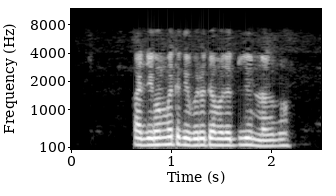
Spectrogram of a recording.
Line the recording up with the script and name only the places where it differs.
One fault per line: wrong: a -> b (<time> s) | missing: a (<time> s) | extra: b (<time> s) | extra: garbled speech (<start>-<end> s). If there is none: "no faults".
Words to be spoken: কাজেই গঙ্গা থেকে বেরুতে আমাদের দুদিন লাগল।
no faults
